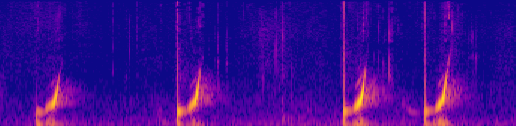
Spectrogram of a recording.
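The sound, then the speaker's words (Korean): On a radio show, a classically trained singer doing voice impressions imitates water droplets with four crisp mouth plops, each a short click followed by a quick upward-sweeping pitch, spaced unevenly over a couple of seconds with silence between them. “물방울 소리 한번 내보세요”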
